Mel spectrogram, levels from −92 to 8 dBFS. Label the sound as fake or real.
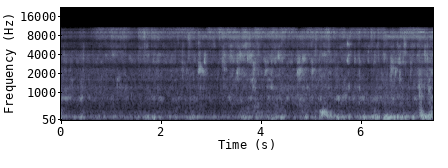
fake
